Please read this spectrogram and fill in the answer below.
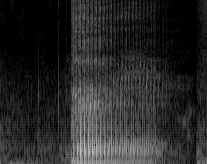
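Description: A man's voice making one loud, low, drawn-out vocal sound without words, about a second long. It starts suddenly and trails off.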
